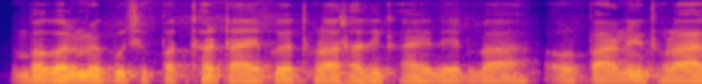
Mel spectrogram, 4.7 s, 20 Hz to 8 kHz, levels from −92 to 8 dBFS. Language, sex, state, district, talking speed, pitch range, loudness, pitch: Bhojpuri, male, Uttar Pradesh, Deoria, 190 wpm, 105-115 Hz, -18 LUFS, 110 Hz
